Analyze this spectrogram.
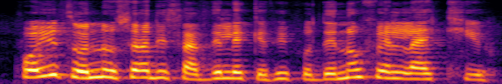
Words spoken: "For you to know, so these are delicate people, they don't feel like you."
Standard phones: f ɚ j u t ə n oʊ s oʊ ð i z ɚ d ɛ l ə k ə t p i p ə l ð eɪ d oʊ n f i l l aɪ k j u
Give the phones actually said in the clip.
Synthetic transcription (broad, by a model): f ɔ j u t ə n oʊ ʃ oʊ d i s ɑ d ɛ l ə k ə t p i p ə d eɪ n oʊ f i l l aɪ k j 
